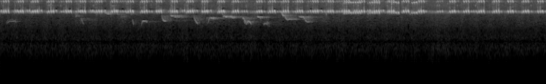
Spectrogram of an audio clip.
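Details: Meadow grasshoppers produce a continuous, sizzling, high-pitched buzz with a fine pulsing texture. A bird adds a string of short, falling whistled chirps through the first half.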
